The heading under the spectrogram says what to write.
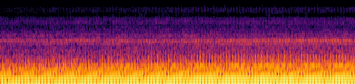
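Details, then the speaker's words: Exocet chassis-swap Mazda Miata with a Flying Miata turbo, freshly built, running with a loud, steady, deep exhaust drone and even pulse, no knocks or rattles. Healthy turbo four running normally. "So that's about it down here, and I will let it down now and let you hear the glorious turbo from Flying Miata and hear this thing absolutely scream."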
